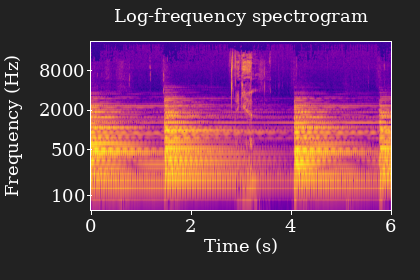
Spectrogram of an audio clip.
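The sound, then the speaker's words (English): Piano locked-hands chords, with the melody octave moving between E flat and E. Several full chords are struck and left ringing with a slow decay, and a voice speaks briefly between them. “So I'm moving my octave from my E flat up to my F flat or the note E. So those two locked hands side by side sound like this.”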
